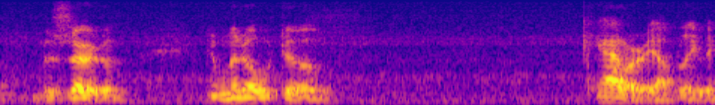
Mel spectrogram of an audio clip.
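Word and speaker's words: Cagliari: and went over to calorie I believe they call it c-a-g-l-a-r-i they you don't pronounce a g in Italian they call it calorie we've landed there and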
